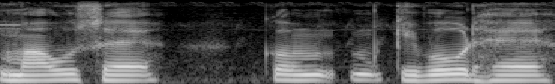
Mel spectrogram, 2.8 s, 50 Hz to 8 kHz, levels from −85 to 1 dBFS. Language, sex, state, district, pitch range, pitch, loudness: Hindi, male, Jharkhand, Deoghar, 140-145 Hz, 140 Hz, -17 LUFS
